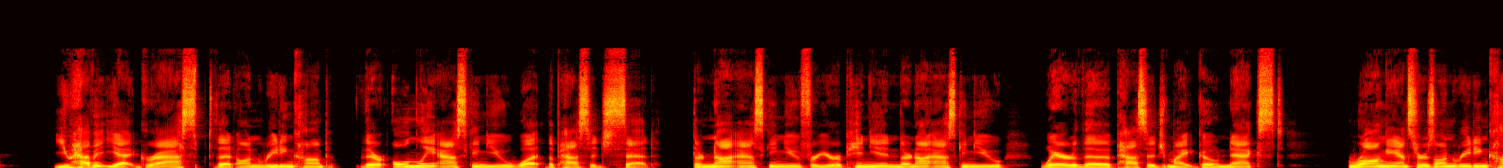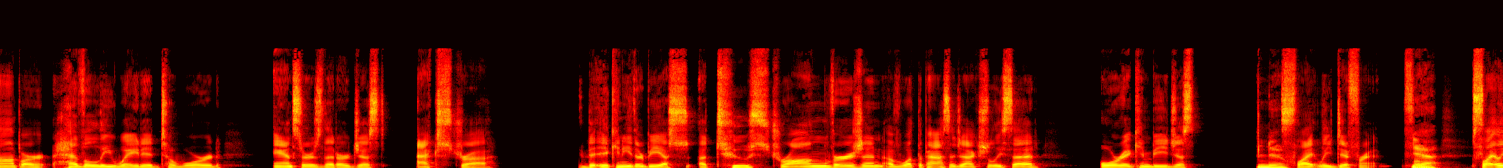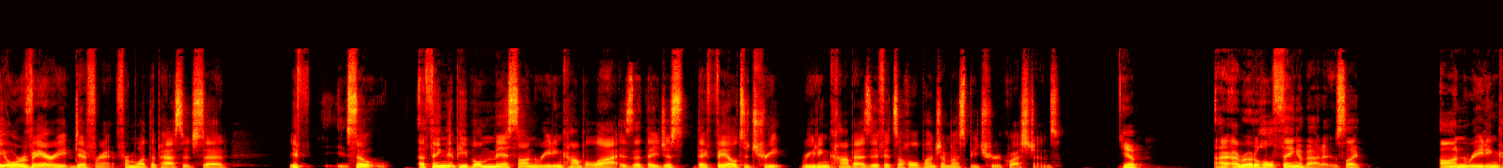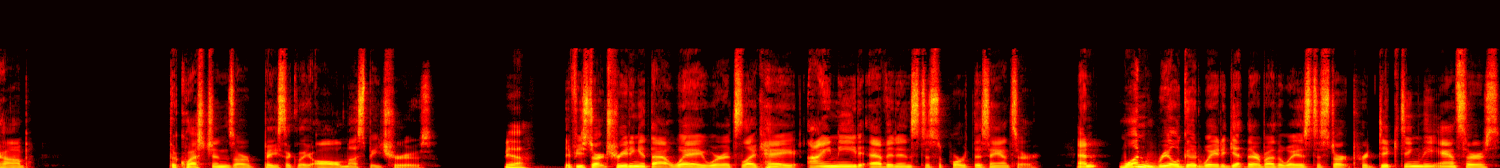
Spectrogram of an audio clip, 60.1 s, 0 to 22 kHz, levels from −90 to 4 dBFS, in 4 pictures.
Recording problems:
none

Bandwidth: 15.5 kHz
